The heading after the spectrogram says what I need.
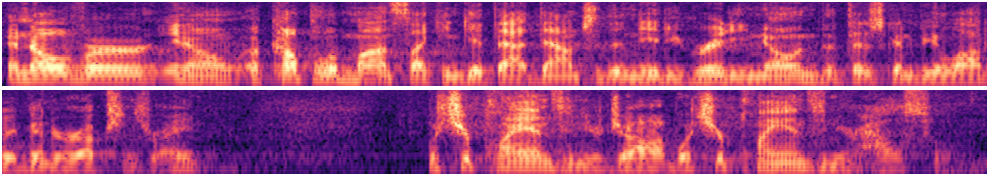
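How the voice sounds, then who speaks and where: A man talks at a fairly quick pace with lively intonation. His is a plain, everyday voice at a medium pitch. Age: 40s. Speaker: pastor. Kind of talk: sermon.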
